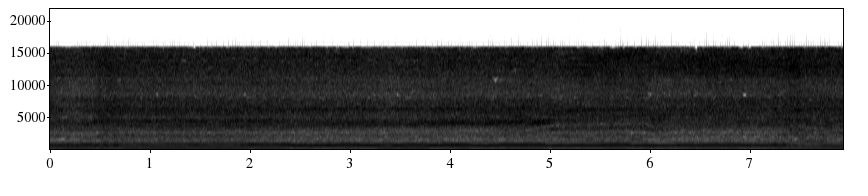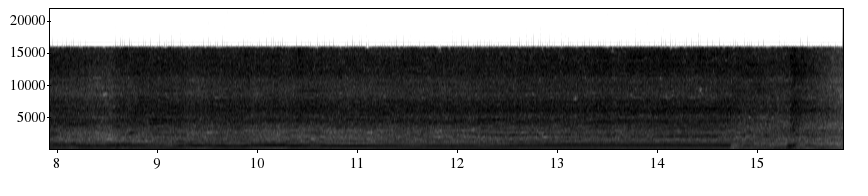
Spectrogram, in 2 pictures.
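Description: A chainsaw roars loudly as it cuts through a log, its engine dipping and rising.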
